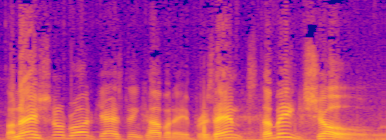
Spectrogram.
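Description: Over clear music, a man announces in 1950s network radio style. His voice is high and swings widely in pitch, on a vintage broadcast. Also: wildly swooping pitch, a little fast, pushed and bright.

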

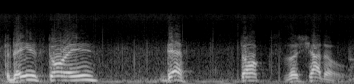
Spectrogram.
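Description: A man doing dramatic 1940s radio announcing in measured, declamatory phrases. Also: sits high, big pitch swings, slight background noise, poor audio.

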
